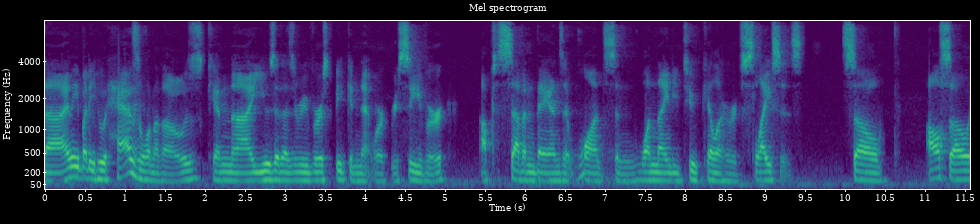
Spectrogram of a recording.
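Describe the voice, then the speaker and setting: A man being interviewed as a guest, explaining things in technical detail. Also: on the low side. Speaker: interview guest, contest organizer. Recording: dull, lo-fi band-limited audio.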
